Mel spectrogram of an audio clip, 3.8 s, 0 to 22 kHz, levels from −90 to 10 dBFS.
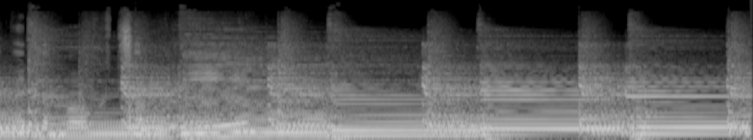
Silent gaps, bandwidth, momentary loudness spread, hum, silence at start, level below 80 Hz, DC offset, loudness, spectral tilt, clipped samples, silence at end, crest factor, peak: none; 14 kHz; 3 LU; none; 0 s; -30 dBFS; under 0.1%; -19 LUFS; -7 dB/octave; under 0.1%; 0 s; 12 dB; -6 dBFS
